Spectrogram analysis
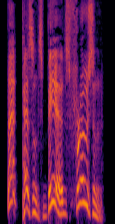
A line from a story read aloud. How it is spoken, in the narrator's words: Kolya cried in a loud, provocative voice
